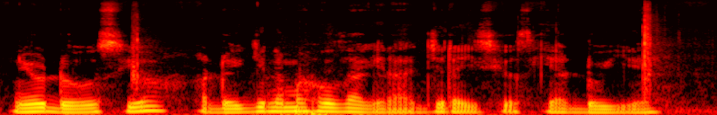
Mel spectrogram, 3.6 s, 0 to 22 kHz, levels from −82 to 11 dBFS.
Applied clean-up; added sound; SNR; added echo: none; Fire; 18 dB; none.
